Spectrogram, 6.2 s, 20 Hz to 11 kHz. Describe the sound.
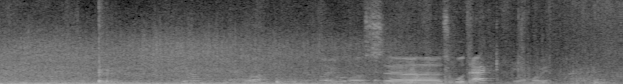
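At a fish farm, feed pellets are blown by compressed air through hoses out to the net pens 50 to 300 meters away, a continuous dry patter like light rain over a low mechanical hum, with a person briefly talking partway through.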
